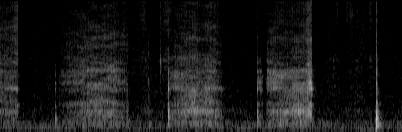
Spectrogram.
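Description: A plastic stick or pen scratches and rubs across the top of a hollow brown kraft cardboard box, making three soft, papery rasping strokes separated by short pauses. Each stroke begins with a small tick. The clip ends with a single sharp, louder tap on the box that dies away almost at once.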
